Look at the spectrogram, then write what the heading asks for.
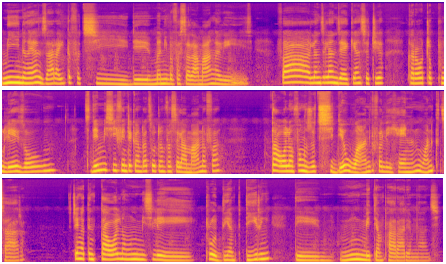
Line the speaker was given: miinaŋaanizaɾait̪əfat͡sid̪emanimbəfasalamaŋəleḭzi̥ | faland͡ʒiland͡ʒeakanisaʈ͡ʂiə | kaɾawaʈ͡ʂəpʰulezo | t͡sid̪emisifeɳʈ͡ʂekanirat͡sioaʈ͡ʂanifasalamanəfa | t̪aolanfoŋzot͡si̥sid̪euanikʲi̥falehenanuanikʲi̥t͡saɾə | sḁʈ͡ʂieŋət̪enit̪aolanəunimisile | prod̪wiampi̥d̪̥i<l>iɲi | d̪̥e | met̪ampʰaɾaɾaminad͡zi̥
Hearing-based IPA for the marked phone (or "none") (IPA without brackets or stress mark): ɾ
